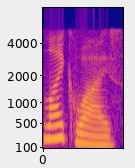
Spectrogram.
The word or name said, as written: likewise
